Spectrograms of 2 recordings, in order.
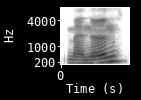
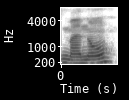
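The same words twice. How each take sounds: First: The name is said with an American pronunciation. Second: The name is said with a French pronunciation. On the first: "Americans pronounce it Manon" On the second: "my name is Manon"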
